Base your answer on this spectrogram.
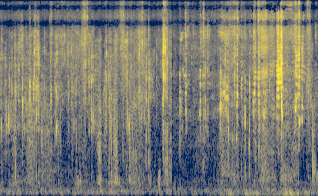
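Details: Farm piglets, two of them, feeding on treats: busy crunching and chomping clicks, occasional soft grunts, and a brief sharper squeaky burst toward the end.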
